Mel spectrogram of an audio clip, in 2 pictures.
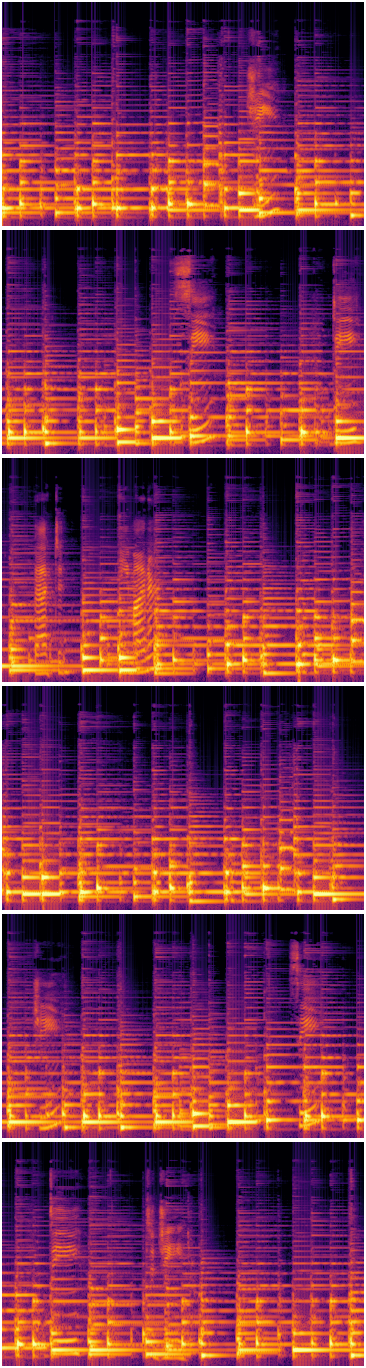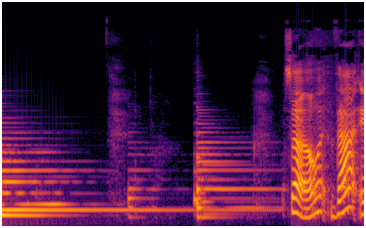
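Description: Clawhammer banjo playing the verse melody of a slow folk tune over E minor, G, C and D chords, with a steady stream of picked notes and brushed strums. Near the end a last chord is left ringing and fades away.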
